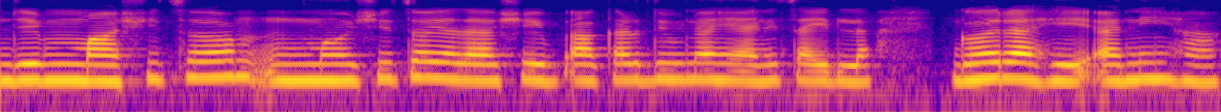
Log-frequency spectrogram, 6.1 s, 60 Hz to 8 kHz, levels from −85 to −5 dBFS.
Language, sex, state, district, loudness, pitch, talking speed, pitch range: Marathi, male, Maharashtra, Chandrapur, -17 LUFS, 245 Hz, 165 wpm, 240-255 Hz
